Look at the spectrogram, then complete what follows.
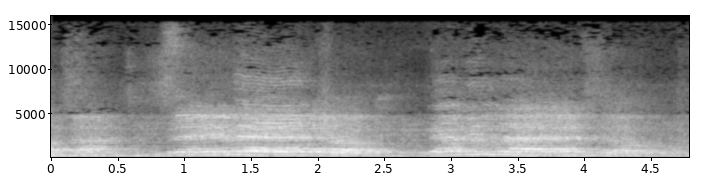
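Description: Pop song with a sung vocal playing, its level rising and falling with the phrases.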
